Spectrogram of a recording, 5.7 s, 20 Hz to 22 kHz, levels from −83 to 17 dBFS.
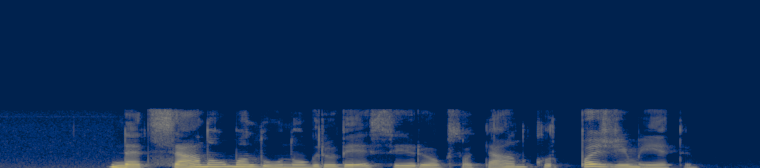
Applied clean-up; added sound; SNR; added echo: none; none; none; none.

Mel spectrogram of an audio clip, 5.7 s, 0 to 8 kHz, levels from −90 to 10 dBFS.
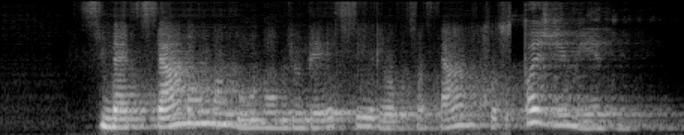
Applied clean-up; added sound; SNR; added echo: neural separator model SepFormer DNS4.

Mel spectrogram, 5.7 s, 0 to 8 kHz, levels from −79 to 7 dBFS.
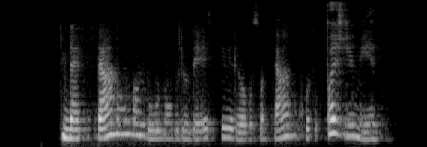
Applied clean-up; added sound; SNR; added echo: neural mask model DeepFilterNet 3.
